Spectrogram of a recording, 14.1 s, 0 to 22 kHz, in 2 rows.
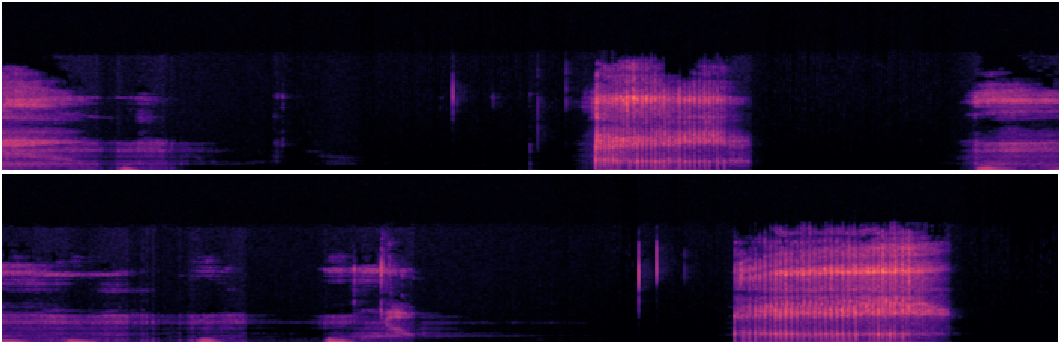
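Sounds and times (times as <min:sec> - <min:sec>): person snoring: 0:03.9 - 0:05.1, 0:11.9 - 0:13.5.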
